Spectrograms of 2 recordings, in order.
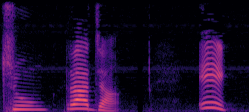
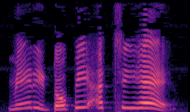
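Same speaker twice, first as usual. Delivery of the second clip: higher, raised-voice royal boast; insistent king; 5 semitones higher, 4 dB louder than usual. A narrator's reading. King argues with mouse over caps, insistent higher boast. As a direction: push the claim up and out. King claims his cap is better.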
